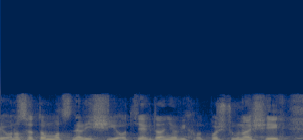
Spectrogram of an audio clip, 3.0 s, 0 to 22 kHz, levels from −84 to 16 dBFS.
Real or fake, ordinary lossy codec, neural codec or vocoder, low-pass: real; AAC, 32 kbps; none; 7.2 kHz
